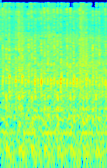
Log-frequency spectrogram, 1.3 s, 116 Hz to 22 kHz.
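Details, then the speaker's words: Ford Figo diesel idling rough and knocking with an unsteady beat; heavy misfire, star light blinking, revs won't exceed 2000 rpm, speed limited to 40; injector circuit open/shorted fault code (P1204) on one cylinder. "गाड़ी के अंदर missing भी है star light billing कर रही है missing है बहुत ज्यादा तो"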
